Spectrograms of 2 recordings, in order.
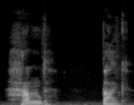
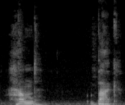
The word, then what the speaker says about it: handbag: To say it at normal speed, handbag, it's difficult to say a D and a B together.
